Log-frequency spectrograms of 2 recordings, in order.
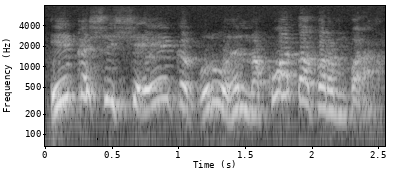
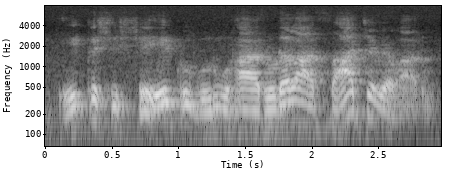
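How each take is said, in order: First: High, drawn-out acted objection; impassioned protest. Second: Slow, low, measured recitation; recited rule. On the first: Disciple urges guru to drop the tradition, protesting passionately. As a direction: argue against the rule with soaring pitch. Acted argument against the old rule. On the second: Real, not acted. Preacher quotes the sect's rule of succession, reciting. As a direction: intone the maxim with drawn-out words.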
